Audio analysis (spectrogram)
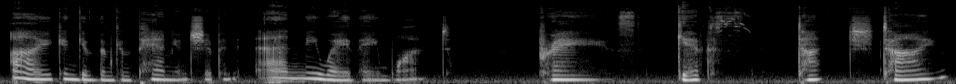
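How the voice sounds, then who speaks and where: A woman's voice: medium pitch, vocal fry, a little mellow, husky, heavily acted. A woman voicing a seductive, possessive lust demon in a romantic ASMR roleplay, smug and teasing, often dropping into whispers.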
